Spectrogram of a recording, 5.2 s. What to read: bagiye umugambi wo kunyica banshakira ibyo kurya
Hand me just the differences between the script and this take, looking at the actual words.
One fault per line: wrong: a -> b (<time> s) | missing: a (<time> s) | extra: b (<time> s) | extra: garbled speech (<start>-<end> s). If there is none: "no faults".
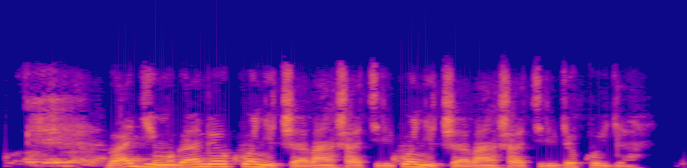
extra: kunyica banshakira (3.0 s)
